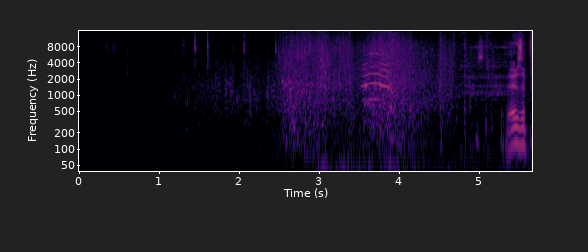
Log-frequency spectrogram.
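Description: Water splashes and laps as a swimmer paddles.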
